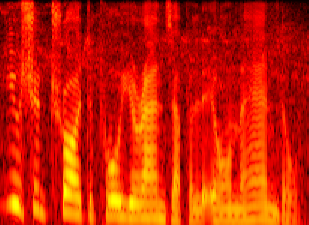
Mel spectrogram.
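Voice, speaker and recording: An actor playing a kind, diligent village boy in a historical audio drama, gentle and encouraging. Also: medium pitch, big pitch swings, fast, slight background noise, close to an everyday voice. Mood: patient, helpful.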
